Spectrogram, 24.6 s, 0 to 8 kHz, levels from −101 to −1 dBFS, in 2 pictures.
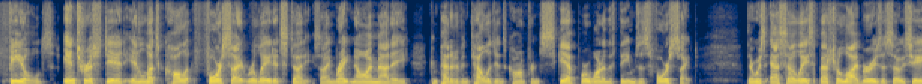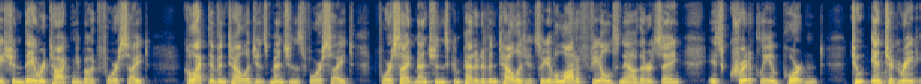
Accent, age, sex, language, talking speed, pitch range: American, 50-69, male, English, 150 wpm, 130-160 Hz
